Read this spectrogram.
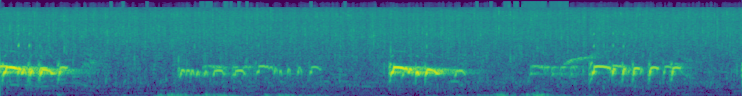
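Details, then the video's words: Zebra dove master song played to stimulate pet doves to sing: four rolling, trilled coo phrases about a second long, each a quick stutter of notes, separated by short pauses. "Suara Masteran Perkutut"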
